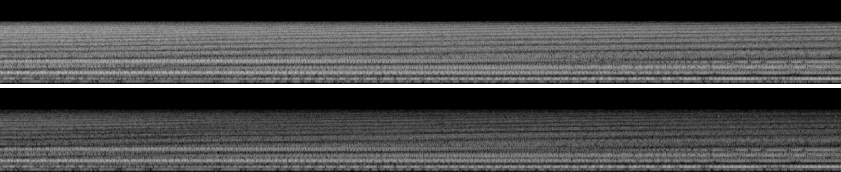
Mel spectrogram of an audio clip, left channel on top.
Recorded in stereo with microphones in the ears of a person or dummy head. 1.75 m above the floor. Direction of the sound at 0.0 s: 60° left (ahead or behind).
